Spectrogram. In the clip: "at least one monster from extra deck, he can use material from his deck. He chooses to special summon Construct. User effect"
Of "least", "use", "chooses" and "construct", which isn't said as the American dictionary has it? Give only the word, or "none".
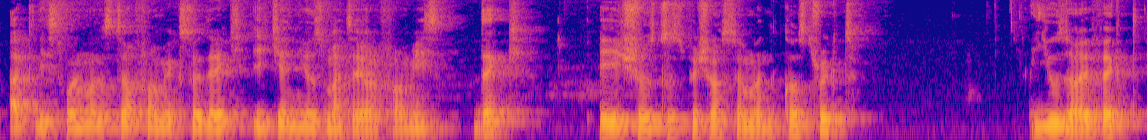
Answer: chooses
